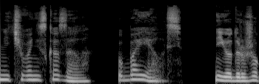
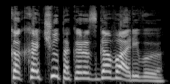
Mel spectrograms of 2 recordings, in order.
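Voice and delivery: higher, louder defiant cut-off; curt retort; 8 semitones higher, 5 dB louder than usual. A narrator's reading. Дилара cuts the woman off, high and loud. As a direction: cut her off sharply. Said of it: "отрезала Дилара".

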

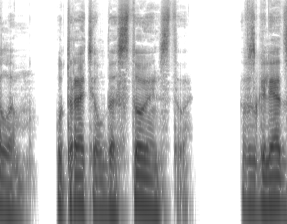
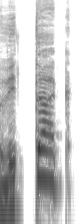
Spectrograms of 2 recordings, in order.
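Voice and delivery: ordinary delivery, nothing marked

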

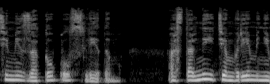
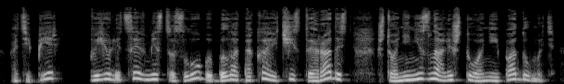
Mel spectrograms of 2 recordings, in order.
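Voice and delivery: ordinary delivery, nothing marked

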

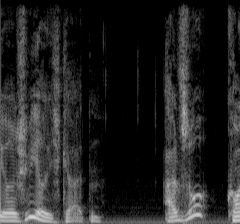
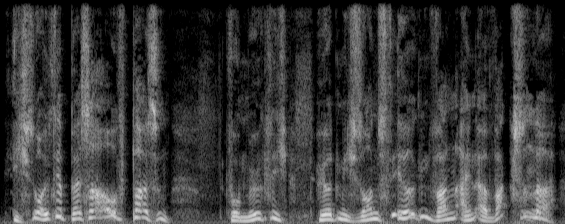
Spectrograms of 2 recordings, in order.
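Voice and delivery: higher, fretting dog voice; worried talking dog; 6 semitones higher than usual. A narrator's reading. Rover worrying that grown-ups might hear, higher voice. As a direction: fret aloud, pitched up.

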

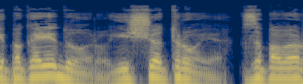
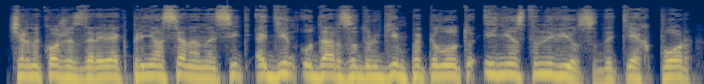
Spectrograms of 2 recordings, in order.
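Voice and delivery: ordinary delivery, nothing marked

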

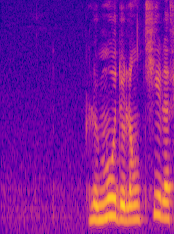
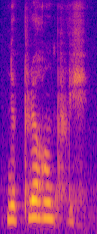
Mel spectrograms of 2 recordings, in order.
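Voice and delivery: ordinary delivery

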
